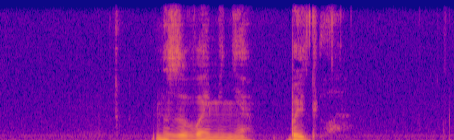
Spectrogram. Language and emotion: Russian, neutral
